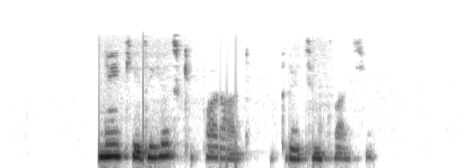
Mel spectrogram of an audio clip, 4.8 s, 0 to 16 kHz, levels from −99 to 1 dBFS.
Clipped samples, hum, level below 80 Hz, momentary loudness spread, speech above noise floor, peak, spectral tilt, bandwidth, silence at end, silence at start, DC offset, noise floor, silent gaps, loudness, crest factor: under 0.1%; none; -68 dBFS; 23 LU; over 65 dB; -6 dBFS; -7 dB/octave; 6.6 kHz; 1.25 s; 1 s; under 0.1%; under -90 dBFS; none; -22 LUFS; 18 dB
